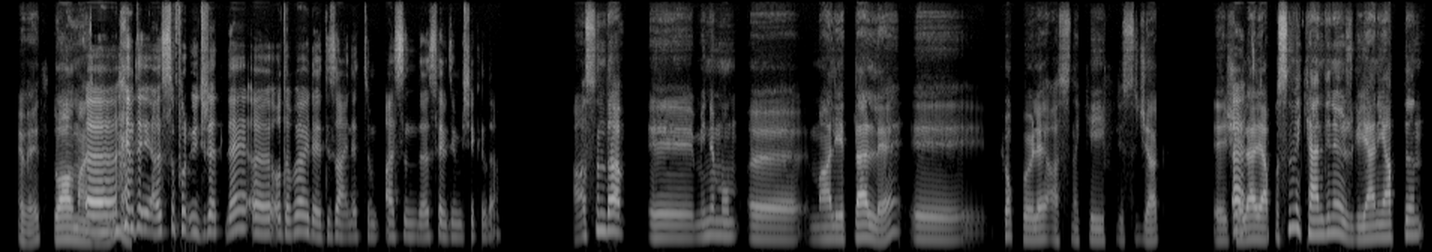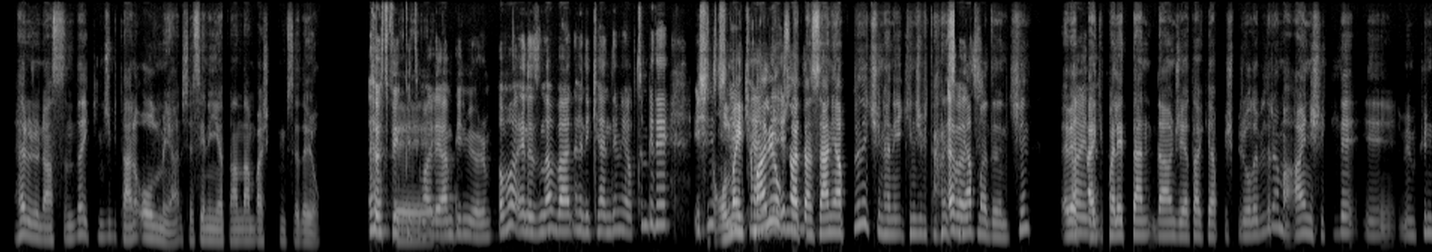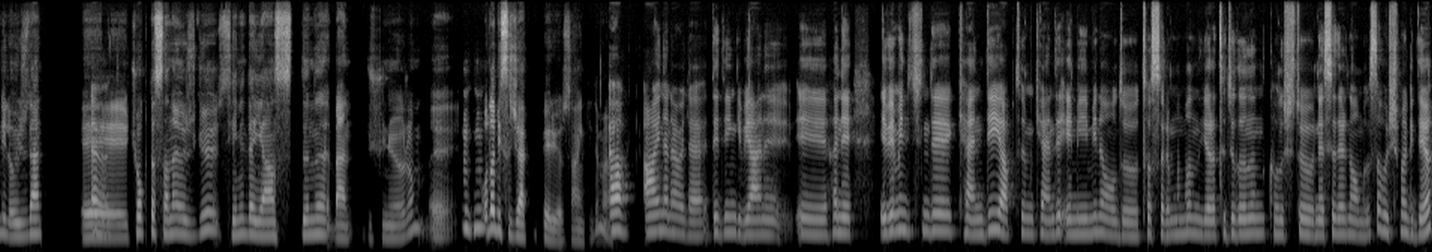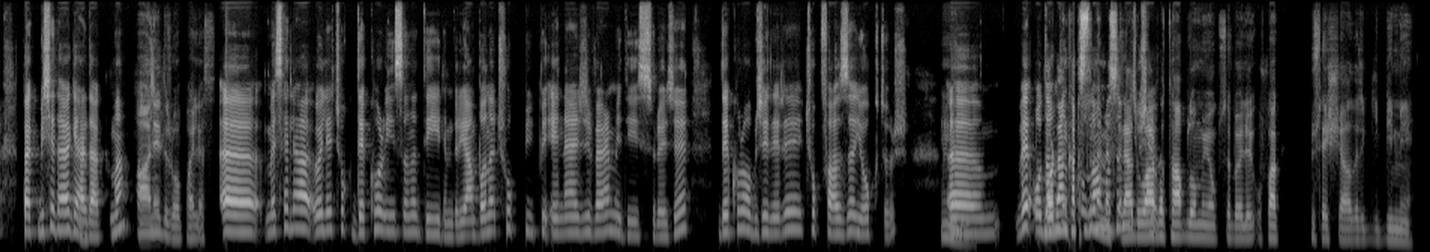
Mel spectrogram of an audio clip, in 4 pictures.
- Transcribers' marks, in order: other background noise; laughing while speaking: "hem de ya"; tapping; laughing while speaking: "Evet"; laughing while speaking: "bir tanesini"; unintelligible speech
- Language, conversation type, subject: Turkish, podcast, Evin içini daha sıcak hissettirmek için neler yaparsın?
